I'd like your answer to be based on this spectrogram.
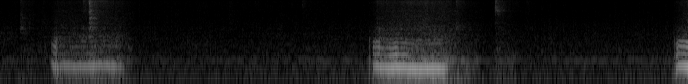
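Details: Sleeping cat, not sick and seen regularly by a vet, with structural nose issues: soft, buzzing snores on each breath, about three seconds apart, with quiet pauses between; snoring.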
